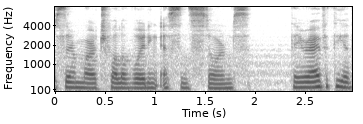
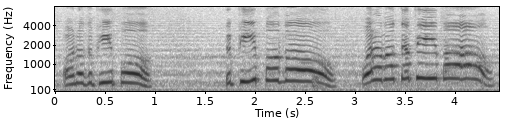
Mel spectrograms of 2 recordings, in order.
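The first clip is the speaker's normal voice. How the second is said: loud, much higher cry about the people; alarmed cry; 12 semitones higher, 12 dB louder than usual. Acted. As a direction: panic about the villagers, loud and high. Worried about villagers in storm.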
